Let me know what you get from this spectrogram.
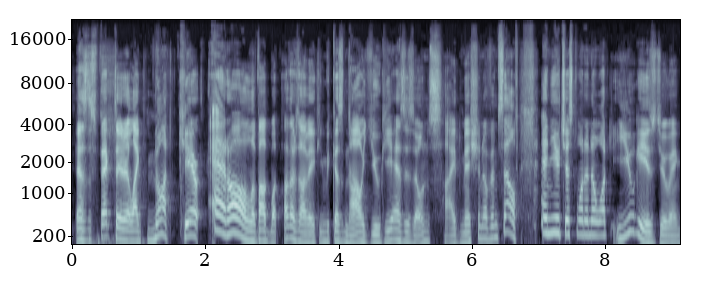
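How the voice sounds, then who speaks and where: A man's voice: fairly high pitch, clear, resonant tone. A man giving casual reaction commentary and analysis, explaining his points emphatically and swearing casually. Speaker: reaction video host and commentator.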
